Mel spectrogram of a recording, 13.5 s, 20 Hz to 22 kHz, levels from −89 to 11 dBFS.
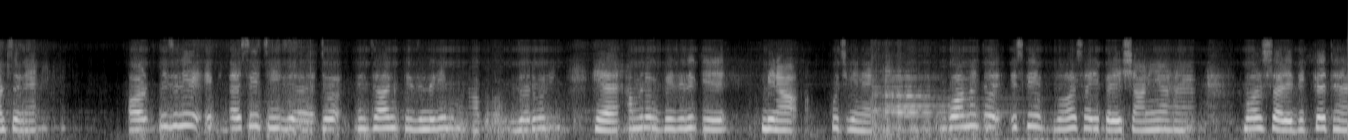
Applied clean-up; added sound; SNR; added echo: neural separator model SepFormer DNS4.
